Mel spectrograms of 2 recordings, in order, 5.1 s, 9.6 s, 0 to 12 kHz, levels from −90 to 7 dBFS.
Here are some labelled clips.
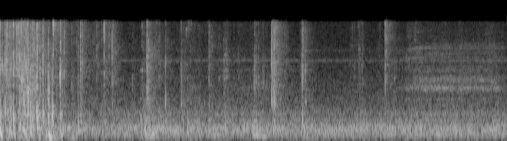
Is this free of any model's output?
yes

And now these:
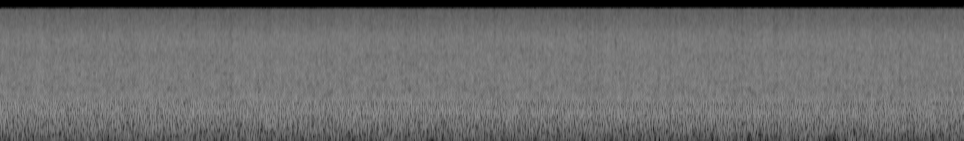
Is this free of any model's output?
no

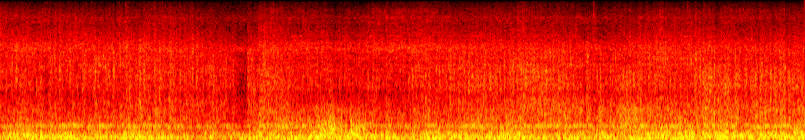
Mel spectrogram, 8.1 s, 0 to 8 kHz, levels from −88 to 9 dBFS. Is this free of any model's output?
yes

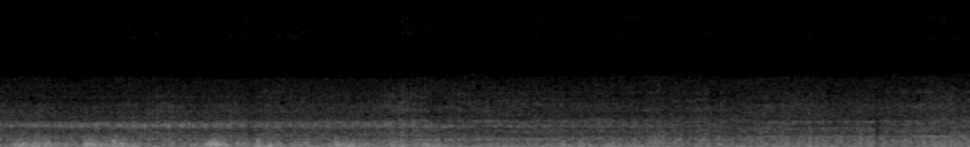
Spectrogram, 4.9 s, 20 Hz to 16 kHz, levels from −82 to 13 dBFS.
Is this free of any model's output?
yes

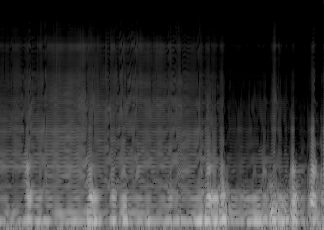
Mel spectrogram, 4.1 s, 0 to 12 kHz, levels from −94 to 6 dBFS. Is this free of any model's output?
no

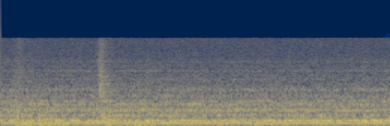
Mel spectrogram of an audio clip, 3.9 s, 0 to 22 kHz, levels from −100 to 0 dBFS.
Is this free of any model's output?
yes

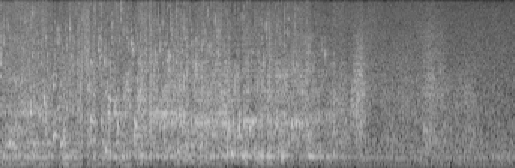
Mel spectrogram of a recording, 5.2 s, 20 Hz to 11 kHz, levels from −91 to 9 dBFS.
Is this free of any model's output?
yes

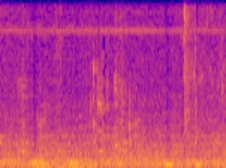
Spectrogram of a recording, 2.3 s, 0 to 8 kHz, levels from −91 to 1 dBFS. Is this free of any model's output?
yes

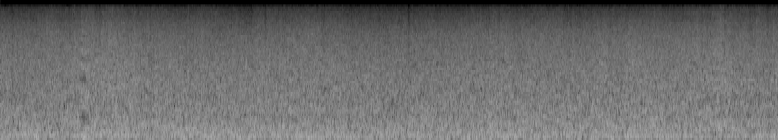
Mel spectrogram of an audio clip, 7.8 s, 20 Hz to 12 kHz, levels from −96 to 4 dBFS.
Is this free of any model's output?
yes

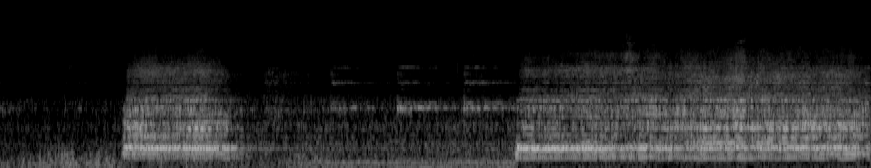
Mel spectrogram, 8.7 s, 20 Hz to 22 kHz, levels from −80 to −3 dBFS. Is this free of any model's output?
no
